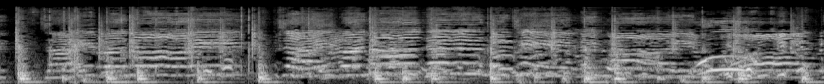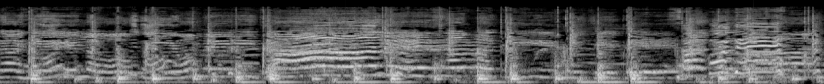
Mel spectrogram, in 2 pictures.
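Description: Woman singing a Hindi ladies' sangeet song into a microphone, her voice amplified, over a steady percussive beat.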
